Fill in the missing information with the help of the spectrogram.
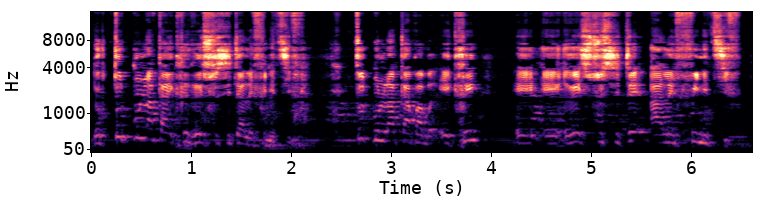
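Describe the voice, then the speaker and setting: A man's voice: high voice, lively intonation, a little fast, over music. A man teaching a live online French lesson, spelling words out letter by letter, praising his students by name.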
